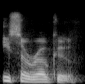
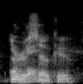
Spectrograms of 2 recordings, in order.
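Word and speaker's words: Isoroku: the military sorry i i mispronounced it's isa roku not soku so so anyway just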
